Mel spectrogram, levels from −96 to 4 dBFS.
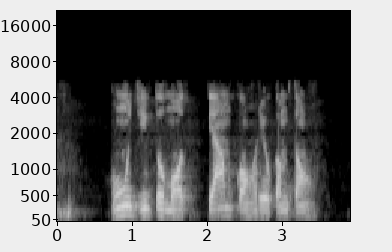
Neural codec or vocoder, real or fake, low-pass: none; real; 5.4 kHz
